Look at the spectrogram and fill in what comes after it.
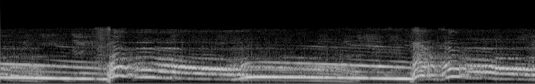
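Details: Molly, a Basset Hound, gives a continuous mournful howl that slides gently downward, with two sharp breaks where the voice cracks before the tone resumes.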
